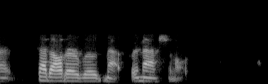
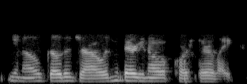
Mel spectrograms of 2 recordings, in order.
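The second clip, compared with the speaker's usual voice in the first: ordinary delivery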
